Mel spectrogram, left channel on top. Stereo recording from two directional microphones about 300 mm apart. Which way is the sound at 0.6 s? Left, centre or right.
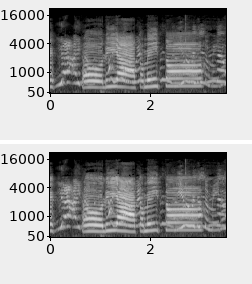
Centre.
